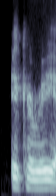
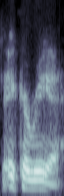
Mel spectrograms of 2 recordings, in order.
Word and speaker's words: Icaria: Icaria, I pronounce it. Others may say something else. Icaria is how I pronounce it.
